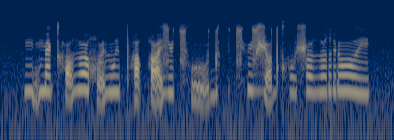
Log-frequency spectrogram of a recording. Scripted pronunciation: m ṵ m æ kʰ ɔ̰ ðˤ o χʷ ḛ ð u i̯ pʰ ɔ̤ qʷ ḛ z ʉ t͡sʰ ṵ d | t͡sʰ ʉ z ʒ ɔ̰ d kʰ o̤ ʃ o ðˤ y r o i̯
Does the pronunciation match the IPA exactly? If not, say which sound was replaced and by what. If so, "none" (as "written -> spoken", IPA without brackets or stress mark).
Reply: ɔ̤ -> ɔ̰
